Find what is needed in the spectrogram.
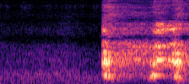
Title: Girl coughing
